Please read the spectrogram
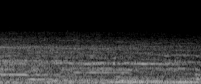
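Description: Slot machines playing short electronic tones and jingles that step between pitches, over a steady low hum that grows about a second in.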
